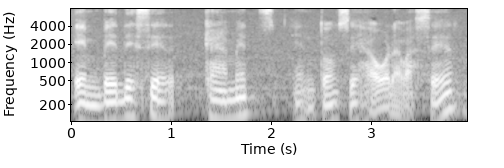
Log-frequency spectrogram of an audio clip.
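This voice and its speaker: A man with a dark, gravelly voice teaches a Hebrew grammar lesson. He explains each rule patiently, slows down to sound out words syllable by syllable, and keeps checking in with his listeners. A faint hiss runs behind the recording. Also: fairly low pitch. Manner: explains step by step, often checks with "¿verdad?" and "¿ok?".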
